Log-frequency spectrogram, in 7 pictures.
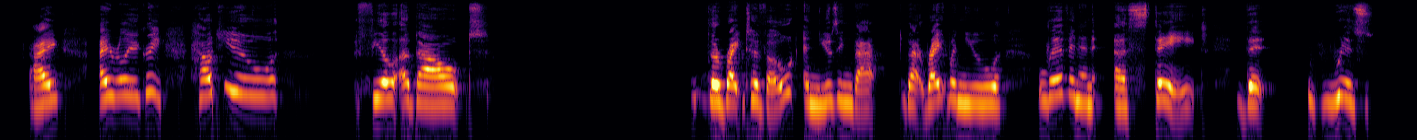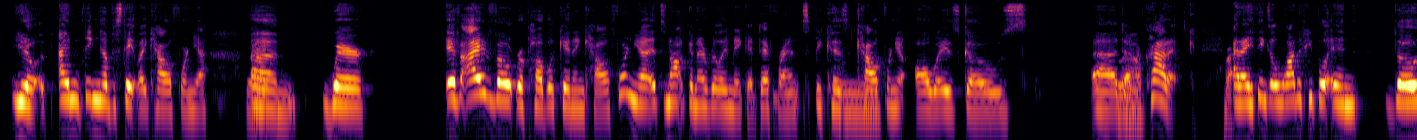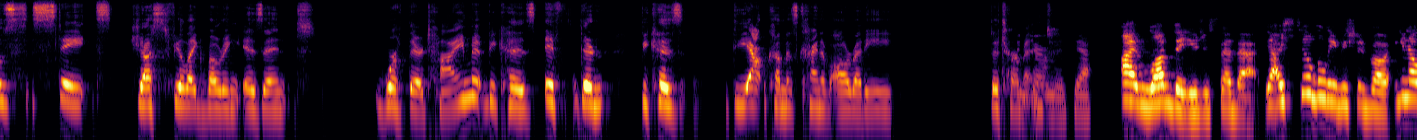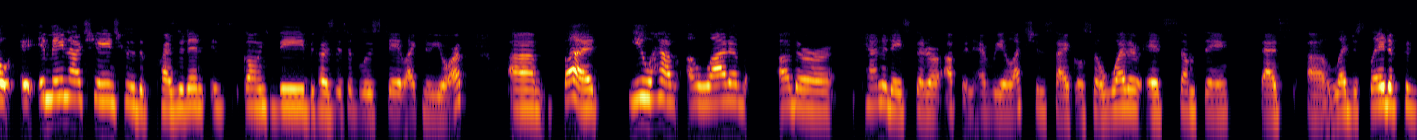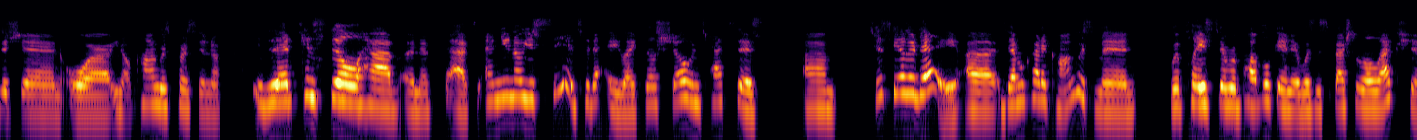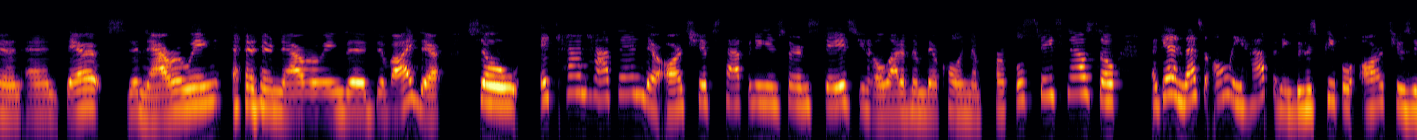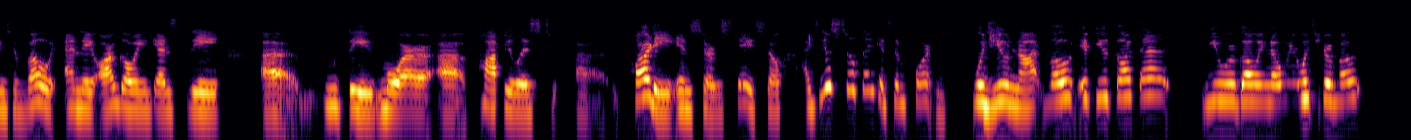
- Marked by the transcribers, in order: tapping; laughing while speaking: "and"; laughing while speaking: "with"
- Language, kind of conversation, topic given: English, unstructured, How important is voting in your opinion?
- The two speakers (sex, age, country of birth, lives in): female, 35-39, United States, United States; female, 65-69, United States, United States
